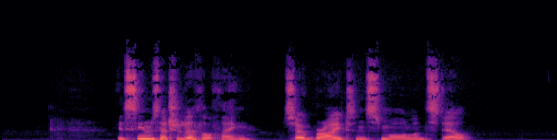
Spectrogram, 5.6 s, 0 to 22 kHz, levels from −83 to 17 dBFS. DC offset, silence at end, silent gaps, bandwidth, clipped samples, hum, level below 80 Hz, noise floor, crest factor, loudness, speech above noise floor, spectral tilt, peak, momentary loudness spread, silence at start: under 0.1%; 0.9 s; none; 14 kHz; under 0.1%; none; -62 dBFS; -65 dBFS; 16 dB; -20 LUFS; 46 dB; -4 dB/octave; -6 dBFS; 12 LU; 1.2 s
